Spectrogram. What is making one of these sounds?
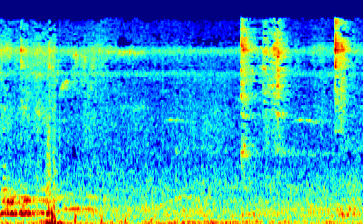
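Small metal dishes clink as they are handled.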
